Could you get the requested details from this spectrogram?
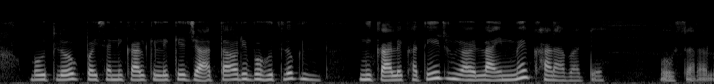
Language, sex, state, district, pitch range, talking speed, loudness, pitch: Bhojpuri, female, Bihar, Gopalganj, 205-235 Hz, 150 wpm, -30 LUFS, 215 Hz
